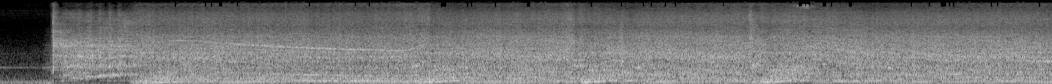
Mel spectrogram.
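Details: 2000 Mercury Grand Marquis 4.6L V8 after spark plug change, cracked plastic intake noted: catches quickly after a short crank and revs up and down cleanly, smooth and even with no misfire.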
